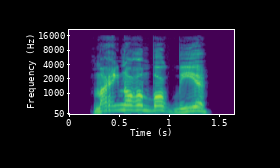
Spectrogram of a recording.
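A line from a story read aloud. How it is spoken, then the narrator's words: Calling out. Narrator (Dutch): riep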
